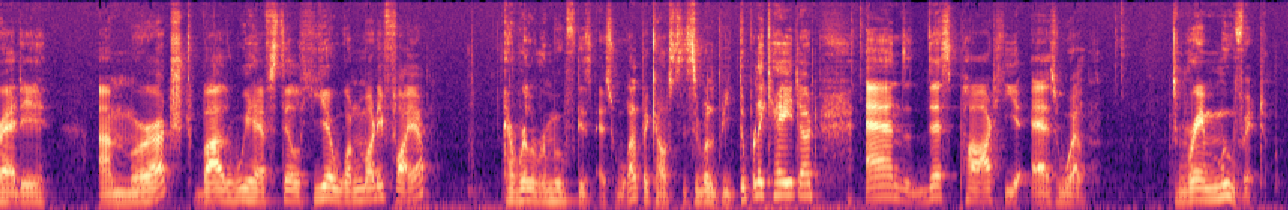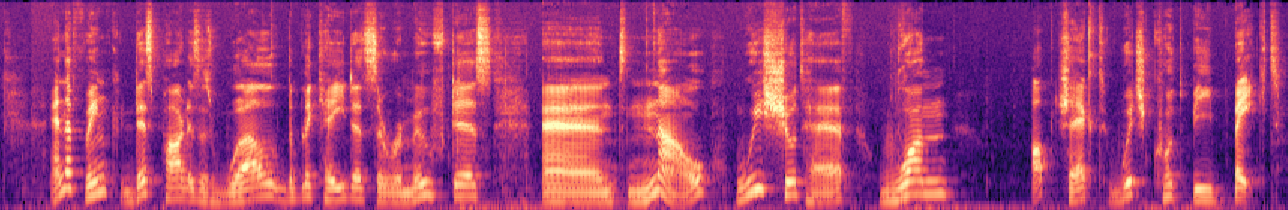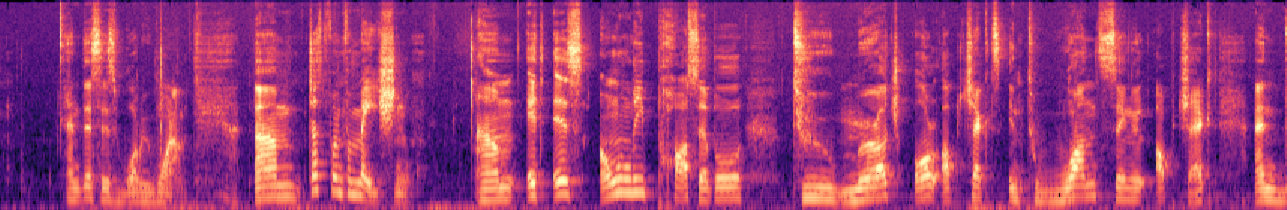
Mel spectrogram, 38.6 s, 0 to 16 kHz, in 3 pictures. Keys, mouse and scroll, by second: 3.6 click, 8.5 click, 11.1 click, 12.7 middle click, 15.5 click, 17.6-19.3 shift+middle drag, 19.3 click, 19.6 scroll down 1, 20.1-38.6 middle drag, 27.1-27.5 scroll up 2.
